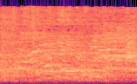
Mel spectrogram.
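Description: Many voices talking and calling out at once, echoing in a large covered sports hall: the chatter of volleyball players and spectators during play.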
